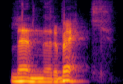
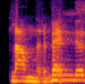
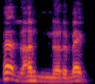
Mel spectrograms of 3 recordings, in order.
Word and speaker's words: Lannerbäck: Lars Johan Yngve Lennerbäck. Lannerbäck. Sorry. Lannerbäck. Läckerol. Lannerbäck. That's how you say it. Lannerbäck.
